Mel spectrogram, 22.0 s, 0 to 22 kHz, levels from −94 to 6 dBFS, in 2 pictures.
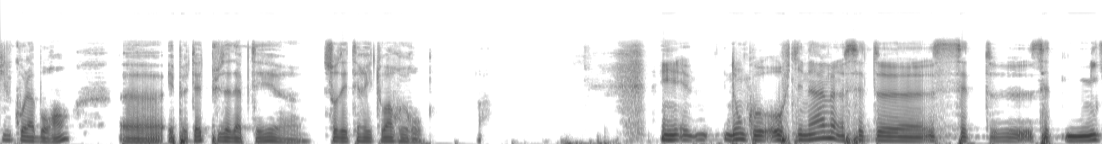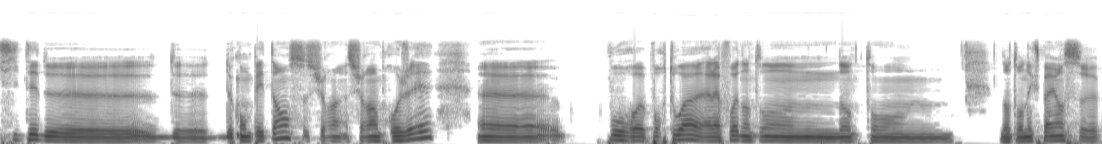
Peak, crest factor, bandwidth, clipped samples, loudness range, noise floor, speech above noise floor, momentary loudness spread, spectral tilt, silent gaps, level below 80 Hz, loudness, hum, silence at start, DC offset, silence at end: -16 dBFS; 12 dB; 7.2 kHz; under 0.1%; 6 LU; -49 dBFS; 20 dB; 9 LU; -6.5 dB/octave; 3.17-3.22 s, 4.93-5.01 s, 5.07-5.11 s; -46 dBFS; -29 LUFS; none; 0 s; under 0.1%; 0 s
